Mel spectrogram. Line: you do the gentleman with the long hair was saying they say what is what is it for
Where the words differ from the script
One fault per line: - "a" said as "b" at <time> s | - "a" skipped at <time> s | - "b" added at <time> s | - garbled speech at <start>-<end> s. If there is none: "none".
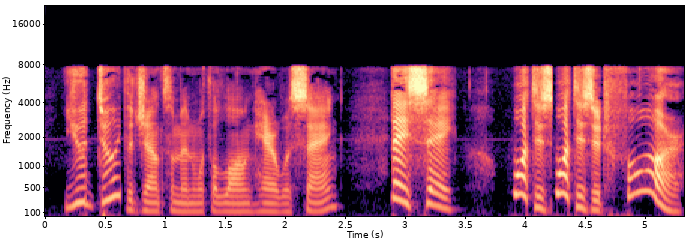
none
